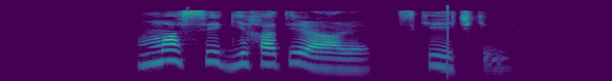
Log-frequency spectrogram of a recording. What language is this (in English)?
Laz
